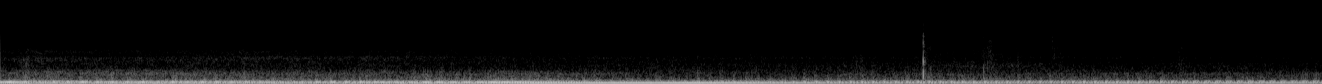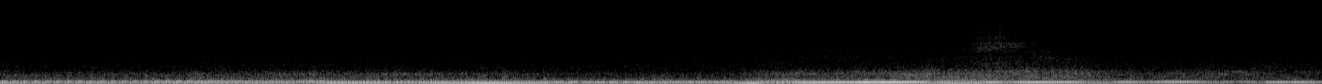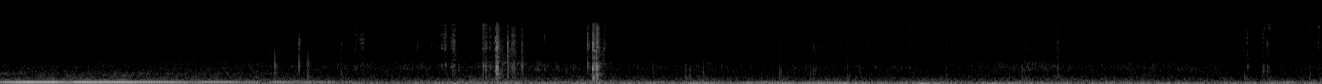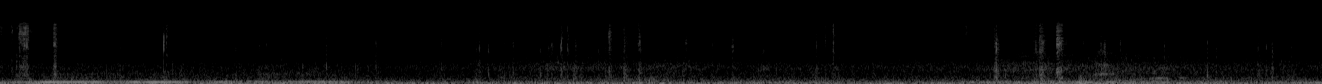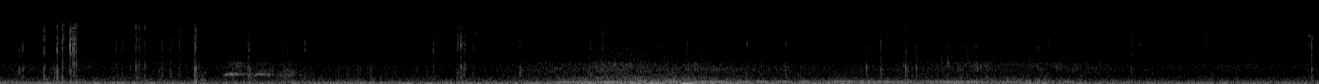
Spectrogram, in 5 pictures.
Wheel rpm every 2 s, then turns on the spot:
0, 0, 0, 0, 0, 0, 0, 0, 0, 0, 0, 0, 0, 0, 0, 0, 0, 0, 0, 0, 0, 0, 0, 0, 0, 0, 0, 0, 0, 0, 0, 0, 0.
none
